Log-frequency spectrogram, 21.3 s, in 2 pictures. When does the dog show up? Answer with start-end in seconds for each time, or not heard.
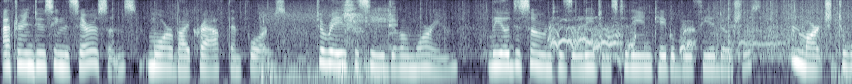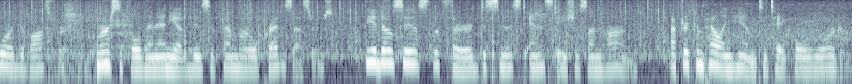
6.8-9.9.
